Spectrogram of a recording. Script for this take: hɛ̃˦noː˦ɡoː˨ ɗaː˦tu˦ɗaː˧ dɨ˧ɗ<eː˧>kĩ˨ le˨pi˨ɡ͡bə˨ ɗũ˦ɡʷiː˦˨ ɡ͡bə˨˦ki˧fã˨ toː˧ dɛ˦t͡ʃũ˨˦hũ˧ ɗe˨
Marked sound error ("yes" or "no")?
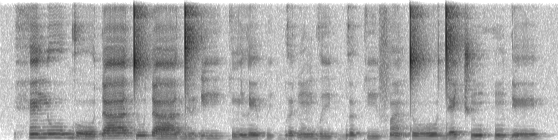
yes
